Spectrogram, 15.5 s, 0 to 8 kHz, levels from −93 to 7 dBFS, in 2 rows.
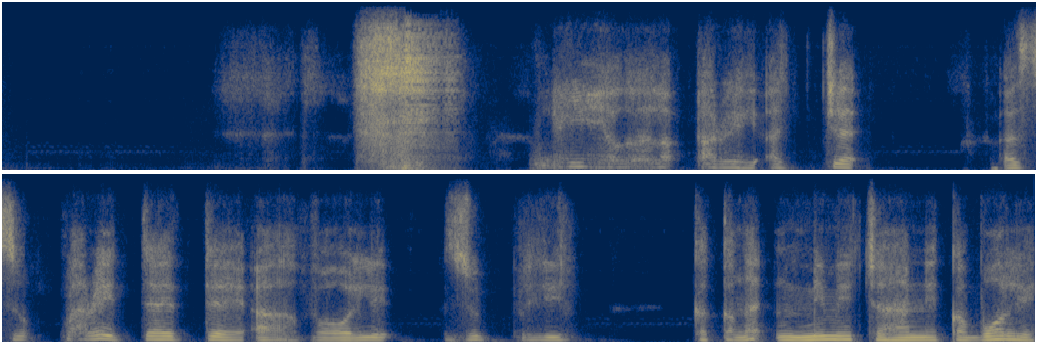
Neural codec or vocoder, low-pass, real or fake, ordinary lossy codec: codec, 16 kHz in and 24 kHz out, 0.6 kbps, FocalCodec, streaming, 4096 codes; 7.2 kHz; fake; Opus, 24 kbps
